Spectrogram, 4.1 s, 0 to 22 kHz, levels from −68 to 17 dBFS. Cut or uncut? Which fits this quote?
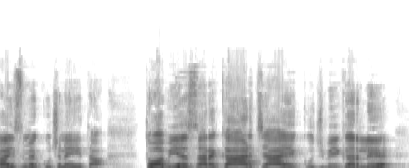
uncut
